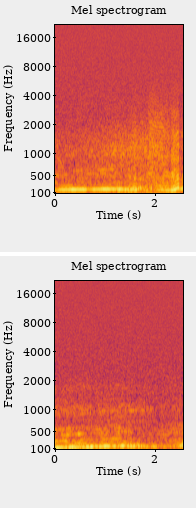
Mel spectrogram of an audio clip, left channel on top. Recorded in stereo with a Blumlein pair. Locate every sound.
Only background noise.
